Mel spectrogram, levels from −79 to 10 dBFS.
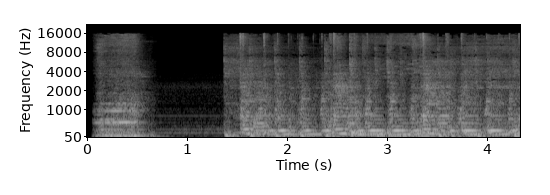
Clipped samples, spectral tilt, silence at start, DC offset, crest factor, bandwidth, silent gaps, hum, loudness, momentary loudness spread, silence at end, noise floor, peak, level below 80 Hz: under 0.1%; -5 dB/octave; 0.05 s; under 0.1%; 18 dB; 17 kHz; none; none; -22 LUFS; 6 LU; 0 s; -49 dBFS; -4 dBFS; -36 dBFS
